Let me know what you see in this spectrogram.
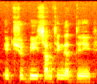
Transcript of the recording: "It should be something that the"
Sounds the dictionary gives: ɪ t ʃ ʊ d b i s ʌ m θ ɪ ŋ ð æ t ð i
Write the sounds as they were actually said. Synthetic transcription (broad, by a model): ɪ t ʃ ʊ d b i s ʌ m t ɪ ŋ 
